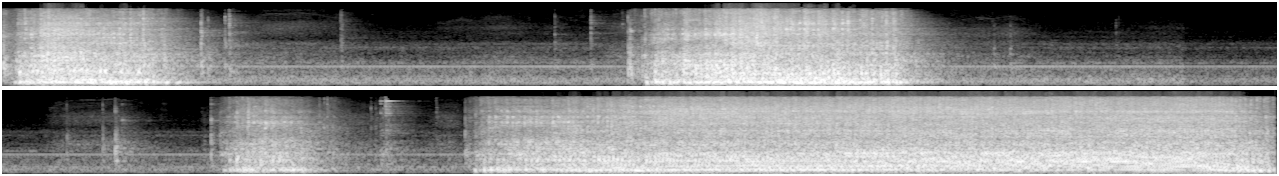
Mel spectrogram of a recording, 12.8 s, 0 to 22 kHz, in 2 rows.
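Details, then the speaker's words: Tecumseh TC300 two-stroke Eskimo ice auger after new piston rings, compression just under 90, idle bumped up: short buzzy bursts that catch and die, then one steady high run; won't idle with choke off, possibly carb tuning. "yeah it doesn't like with the choke all the way off it could be a carb tuning issue though too right"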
